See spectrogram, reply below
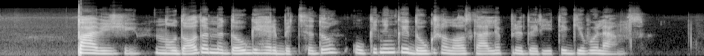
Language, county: Lithuanian, Vilnius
